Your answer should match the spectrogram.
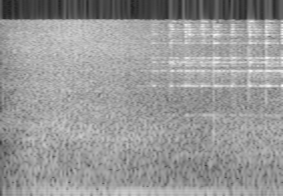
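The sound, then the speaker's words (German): A big bus engine rumbles loudly, revving with a deep, shifting drone as the freshly refueled bus pulls away on its way to the Big Apple, with some higher mechanical whine in the final second. “Und Rafa tankt uns mal wieder den Bus voll. Ist noch weit bis zum Big Apple.”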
